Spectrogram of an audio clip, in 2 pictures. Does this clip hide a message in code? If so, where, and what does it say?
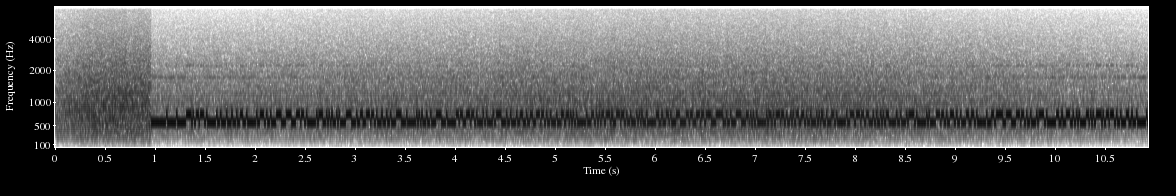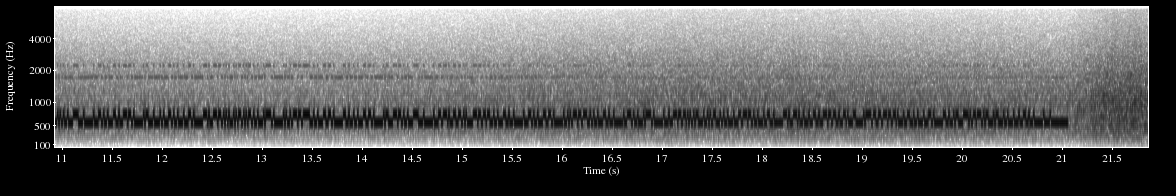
Yes: RTTY (75 baud, 170 Hz shift) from 1.0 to 21.1 s, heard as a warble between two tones, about 660 Hz centre, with radio static and a narrow filter. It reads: 12A99 ZYXOW Q9Y9L KKO22 74USH 6PGML OT94D JI67A CJV3X A8UTO 3PNXR 0J9U0 BKU7H YSS3F T8P8B 9UHIX L0U8J N0A3Q RBJC7 2HHQP PGVEI GW7PB BB10K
